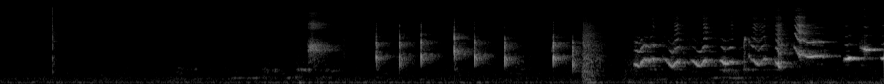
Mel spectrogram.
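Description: A budgerigar makes a run of sharp, rhythmic clicks, then breaks into a fast chattering warble.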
